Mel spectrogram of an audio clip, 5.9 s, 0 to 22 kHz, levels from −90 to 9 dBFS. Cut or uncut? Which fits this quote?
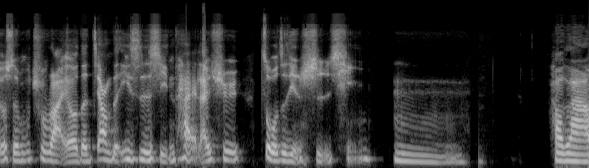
cut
